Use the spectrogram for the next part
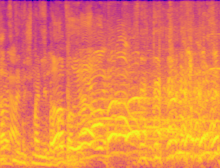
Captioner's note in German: Gelächter, Jubel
